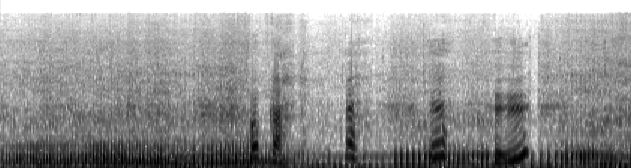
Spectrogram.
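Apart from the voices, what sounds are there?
dirt motorcycles riding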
